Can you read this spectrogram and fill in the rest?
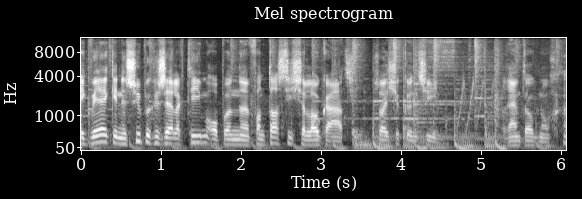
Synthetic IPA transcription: ɪkʋɛɹkɪnənsypəɹχəzɛləχtimɔpənfɑntɑstisəlowkaːtsisoɑlˠsjəkɵntsin | rɛmtowknɔχ

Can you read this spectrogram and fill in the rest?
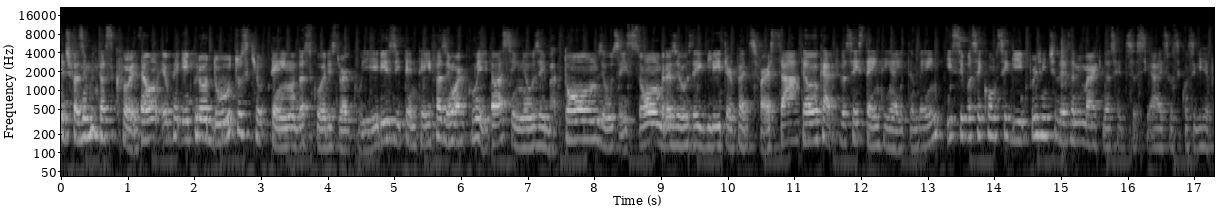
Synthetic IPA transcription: d͡ʒɪfazeɾmũj̃t̪ɐskʰojzɐ̃w̃ewpeɡejpɾod̪ut̪ʊskɪewt̪ẽɲʊd̪ɐskoɾɪzd̪ʊaɾkuiɾɪzɪt̪ẽnt̪ejfazeɾũaɾkuiɾ̃w̃asĩewuzejbat̪õzewuzejsõbɾɐzewuzejɡlit̪eɾpɾɐd͡ʒɪsfaɾsat̪ɐ̃w̃ewkɛɾʊkɪvosejst̪ẽnt̪ẽj̃ait̪ɐ̃mbẽj̃ɪsɪvosekõsɪɡipʊɾʒẽnt͡ʃilezɐmĩmaɾkɪ̃nɐshed͡ʒɪ̥sosiajssɪvose̥kõsɪɡihepɾ

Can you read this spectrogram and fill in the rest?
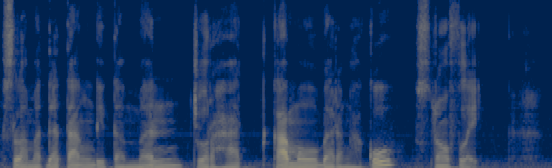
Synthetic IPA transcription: səlamat̪̚dat̪aŋdit̪əmənt͡ʃurɦat̪̚kamubaɾaŋakusnoflḛk̚

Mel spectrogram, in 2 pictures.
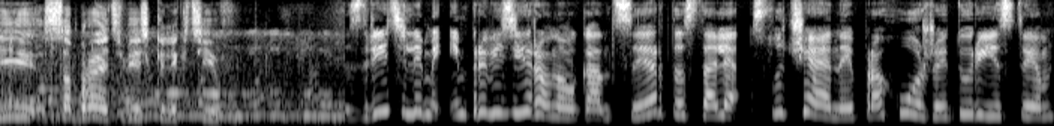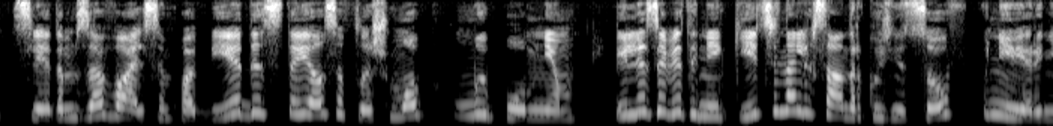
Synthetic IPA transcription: isɐbɾatʲvʲesʲkəlʲɪktʲif | zɾʲitʲɪlʲɪmʲɪʔɪmpɾəvʲɪzʲiɾəvənəvəkɐnt̪sɛrt̪əst̪alʲɪslˠʊt͡ɕajnəjpɾɐxo̞ʐɨjt̪ʊɾʲist̪ɨsʲlʲe̞d̪əmzɐvalʲsəmpɐbʲe̞d̪ɨsə̥st̪ɐjalˠsʲəflˠɛʂmo̞pmɨpomnʲɪm | ɪlʲɪzɐvʲe̞t̪ənʲɪkʲitʲɪnɐlʲɪksand̪rkʊzʲnʲɪt̪so̞fʊnʲɪvʲeɾʲnʲɪ

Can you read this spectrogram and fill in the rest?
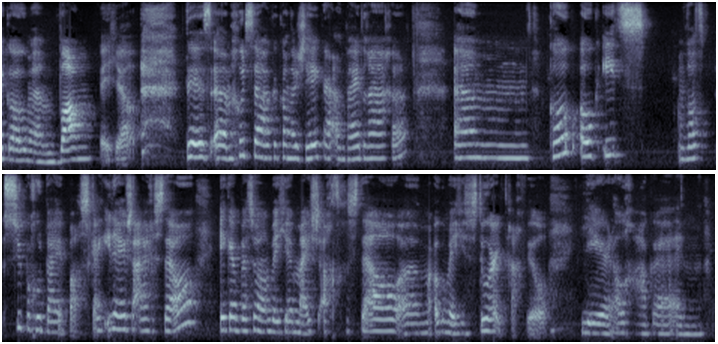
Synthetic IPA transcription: əkowməbɑŋʋḛjtəʋɛ̰lˠd̥øsəmχutstɛlˠɦɑkəkɑnəɹzejkəɹa̰ːnbɛjdraːχə | ʔəm | kowpowkits | ʋɑtsypəɹχud̚bɛjəpɑ̰stkɛjkidəɾenɦejftsənʔɛjχəstɛlˠɪkɦɛp̚bɛstʋɛlˠənbecəmɛjʃəɑ̰χtə̥χəstɛlˠəmːaːɹʔo̰wkənbejcəstuːɹɪ̰k̚ra̰ːχfɪ̰ːlˠlɪːɹɪnowχəɦɑkəɛ̰n

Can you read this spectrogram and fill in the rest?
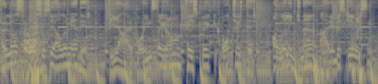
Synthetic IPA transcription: fœlːɔspʰɔsʊsɪɑːləmeːd̪ɪəɾʋɪːæ̰ɾpʰɔɪnst̪ɑɡɾɑmfɛɪsbʉkɔt̪ʰʋɪt̪ʰːəɾ | ɑlːəlɪŋkənəæ̰ɾɪbəskɾiːʋəlsn

